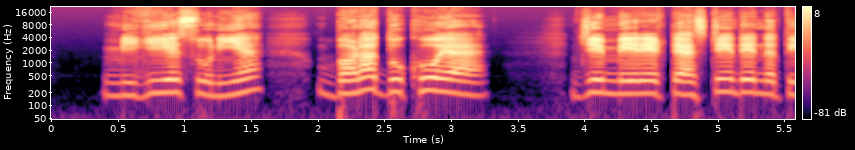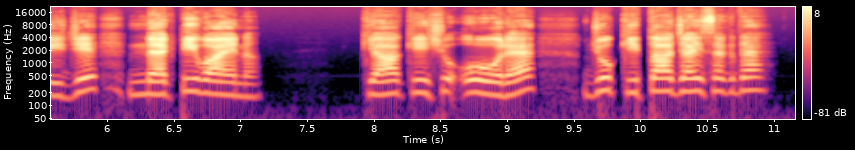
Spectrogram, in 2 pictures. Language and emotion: Dogri, sad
